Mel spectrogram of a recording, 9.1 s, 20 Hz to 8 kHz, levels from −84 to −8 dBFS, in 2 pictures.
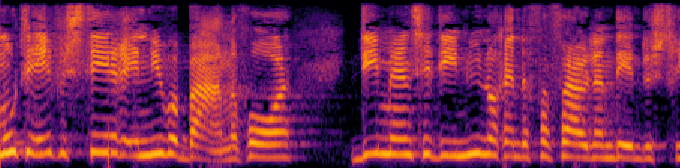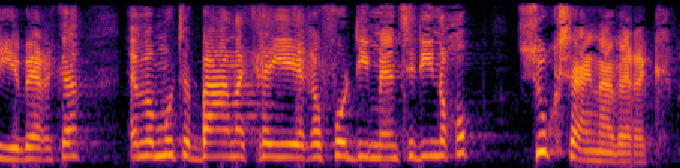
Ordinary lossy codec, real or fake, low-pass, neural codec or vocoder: none; real; 7.2 kHz; none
